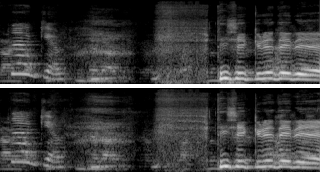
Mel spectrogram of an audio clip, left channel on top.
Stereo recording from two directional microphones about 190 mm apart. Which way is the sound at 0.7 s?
10° left (ahead or behind).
